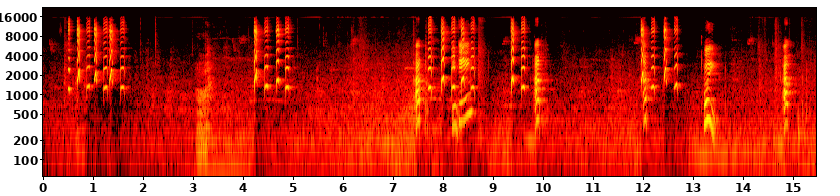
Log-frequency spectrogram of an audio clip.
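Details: Wire-haired fox terrier kept as a pet, impatiently waiting for his toy: repeated bursts of piercing squeaks, each a rapid run of short descending cries, recurring every second or two over fifteen seconds, with faint low rumbling and soft room noise.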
